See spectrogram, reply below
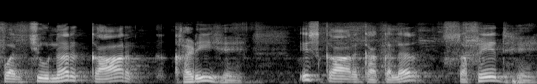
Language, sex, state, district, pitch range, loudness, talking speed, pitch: Hindi, male, Madhya Pradesh, Dhar, 115-175 Hz, -17 LUFS, 110 wpm, 140 Hz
